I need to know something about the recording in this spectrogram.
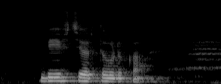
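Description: A person's voice speaking a few syllables, starting about half a second in after a brief near-silent gap; faint steady tones come in near the end.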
